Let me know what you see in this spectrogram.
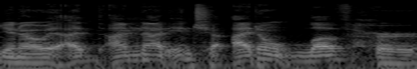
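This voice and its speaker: His voice comes across somewhat breathy. The speaker is a man. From Chicago. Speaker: Bible college student. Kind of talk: casual chat.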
